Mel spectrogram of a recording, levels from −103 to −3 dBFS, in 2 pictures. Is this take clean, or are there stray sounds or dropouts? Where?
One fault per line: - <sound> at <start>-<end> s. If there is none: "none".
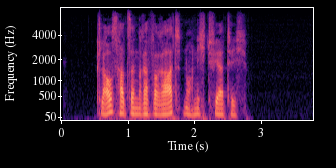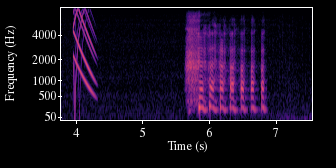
- chirp at 4.0-4.3 s
- laugh at 5.6-6.9 s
